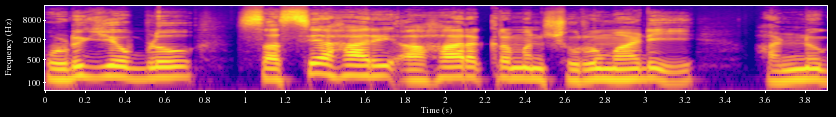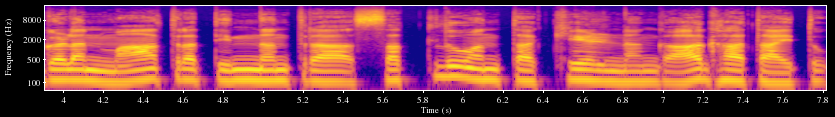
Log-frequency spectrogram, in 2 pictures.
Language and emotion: Kannada, sad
